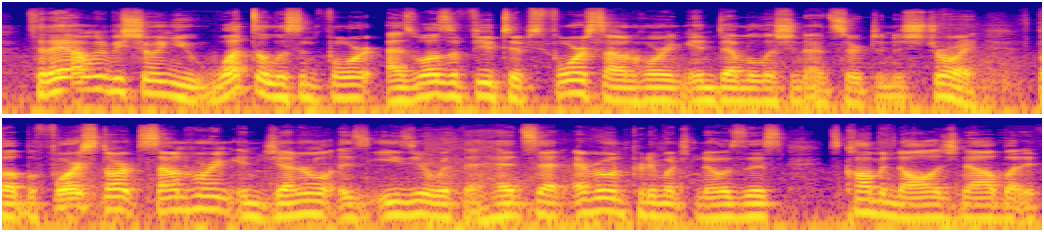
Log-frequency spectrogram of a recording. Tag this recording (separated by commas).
Speech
